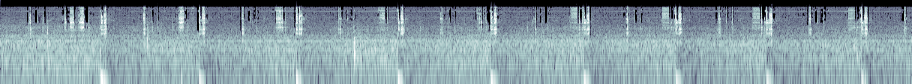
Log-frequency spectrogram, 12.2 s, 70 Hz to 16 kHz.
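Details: Laptop hard drive that is not read or detected at all: repeating clusters of sharp ticks about every 1.25 seconds over a faint hum; the classic click of death.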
